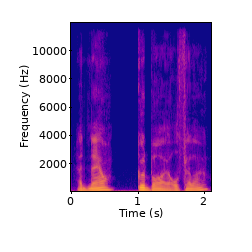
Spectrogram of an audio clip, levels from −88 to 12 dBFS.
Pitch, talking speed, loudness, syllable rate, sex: 120 Hz, 170 wpm, -17 LUFS, 4.4 syllables/s, male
